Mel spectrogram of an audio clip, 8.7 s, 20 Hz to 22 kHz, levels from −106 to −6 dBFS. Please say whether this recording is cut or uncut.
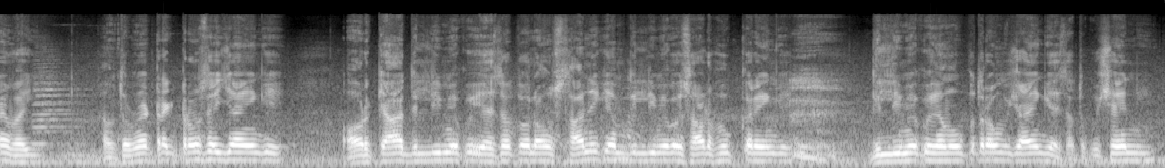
uncut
